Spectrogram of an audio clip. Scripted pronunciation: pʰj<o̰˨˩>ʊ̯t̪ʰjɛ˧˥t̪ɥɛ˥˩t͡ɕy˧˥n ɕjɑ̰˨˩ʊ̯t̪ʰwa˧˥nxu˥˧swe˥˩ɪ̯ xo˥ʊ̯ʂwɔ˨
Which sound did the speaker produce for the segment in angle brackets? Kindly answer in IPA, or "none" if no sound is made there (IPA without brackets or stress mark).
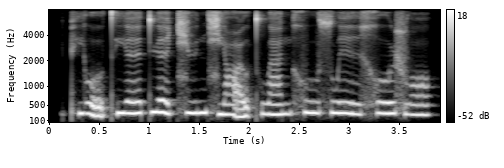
o̰˨˩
